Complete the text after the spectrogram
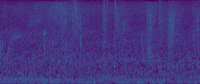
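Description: Tall grass rustles as a woman crawls through it.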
